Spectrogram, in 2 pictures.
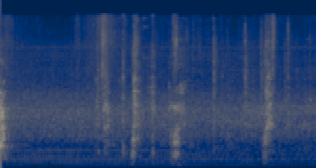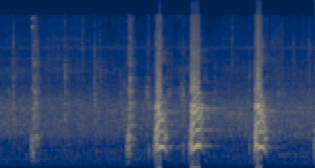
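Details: English Springer Spaniel, excited and playing in a backyard, giving a scattering of short sharp barks and yips at irregular intervals, louder bursts clustered near the end, with faint background noise.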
